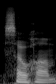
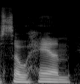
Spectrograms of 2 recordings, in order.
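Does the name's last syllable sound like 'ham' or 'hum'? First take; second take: hum; ham. First: The last syllable sounds like hum. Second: The last syllable sounds like the word ham. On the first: This is the name's true pronunciation. The speaker calls it right. "the true pronunciation is Soham" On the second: This is how most Western speakers read it. The speaker calls it wrong. "most people in the West would understandably pronounce my name Soham"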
